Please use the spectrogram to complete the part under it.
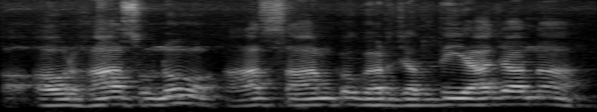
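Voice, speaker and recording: A man voicing a sharp-tongued but loving middle-aged wife who scolds and teases, in a storybook reading. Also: on the high side, level tone, natural voice. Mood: fond. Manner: scolding, teasing, brisk.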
